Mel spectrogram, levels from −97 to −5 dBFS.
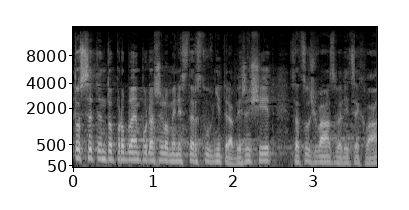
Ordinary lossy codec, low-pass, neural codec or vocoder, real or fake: AAC, 48 kbps; 14.4 kHz; none; real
